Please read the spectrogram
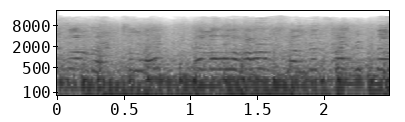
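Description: Studio recording of a rock band playing a song: drums and bass guitar under a melodic lead line that holds and bends its notes.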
